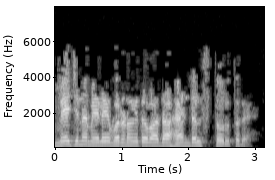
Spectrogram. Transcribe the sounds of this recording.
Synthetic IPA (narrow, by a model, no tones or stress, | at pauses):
imeːd͡ʒinɐme̞ːle̞ʋɐɾɐɳoːjut̪ɐʋaːd̪ɐɦaːɳɖɐlst̪oːɾut̪ːɐd̪e̞̰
